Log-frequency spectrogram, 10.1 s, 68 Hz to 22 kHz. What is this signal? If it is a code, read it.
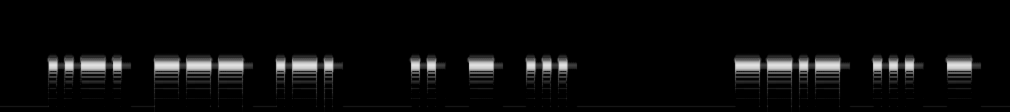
Morse code, heard as a keyed tone, about 15 wpm, spaced as for 13 wpm, 750 Hz. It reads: FOR ITS QST
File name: Morse / 13WPM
